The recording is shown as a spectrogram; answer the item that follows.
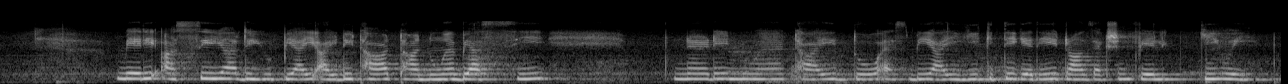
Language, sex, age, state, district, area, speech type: Dogri, female, 18-30, Jammu and Kashmir, Kathua, rural, read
